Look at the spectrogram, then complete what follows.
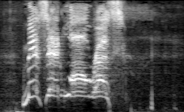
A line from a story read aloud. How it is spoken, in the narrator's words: someone from the deck of their place that they were staying at the Pebble Beach Inn shouted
